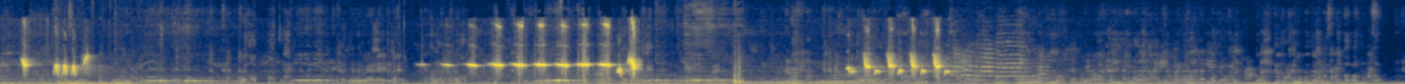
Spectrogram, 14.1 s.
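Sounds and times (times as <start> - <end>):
small bird chirping: 0.0 - 1.1, 4.1 - 6.4, 8.4 - 9.6.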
